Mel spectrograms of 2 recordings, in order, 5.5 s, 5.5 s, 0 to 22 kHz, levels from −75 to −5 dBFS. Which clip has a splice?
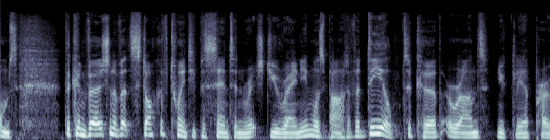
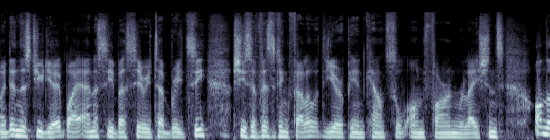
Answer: second; 1 cut; at 1.7 s

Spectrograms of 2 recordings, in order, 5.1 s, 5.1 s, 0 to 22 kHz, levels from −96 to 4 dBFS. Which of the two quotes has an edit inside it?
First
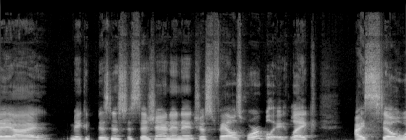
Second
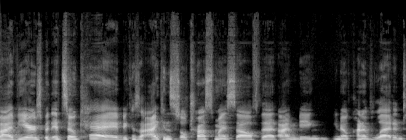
first; 1 cut; at 0.9 s

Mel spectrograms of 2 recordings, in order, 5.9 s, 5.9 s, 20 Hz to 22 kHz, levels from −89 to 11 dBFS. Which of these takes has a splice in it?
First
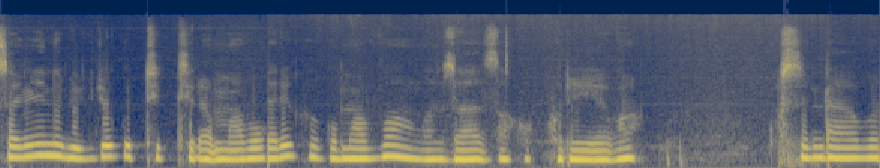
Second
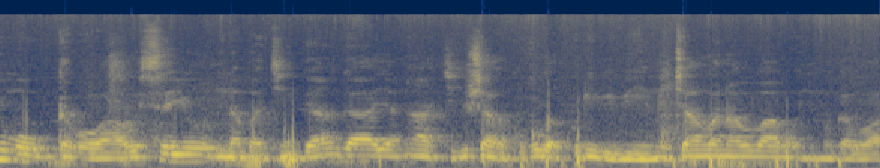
first; 1 cut; at 1.8 s

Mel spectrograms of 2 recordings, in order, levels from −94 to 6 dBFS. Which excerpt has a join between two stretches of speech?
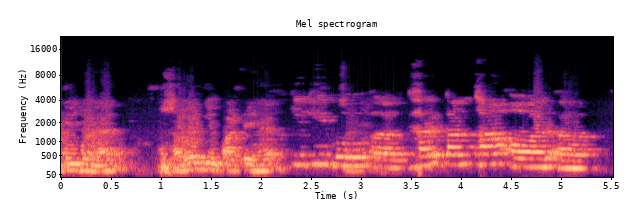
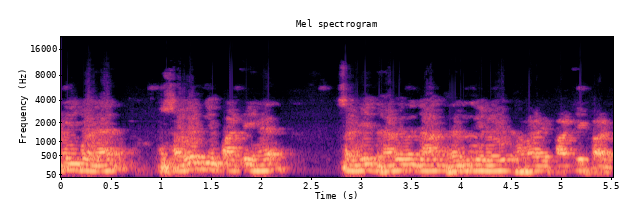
first; 1 cut; at 2.3 s

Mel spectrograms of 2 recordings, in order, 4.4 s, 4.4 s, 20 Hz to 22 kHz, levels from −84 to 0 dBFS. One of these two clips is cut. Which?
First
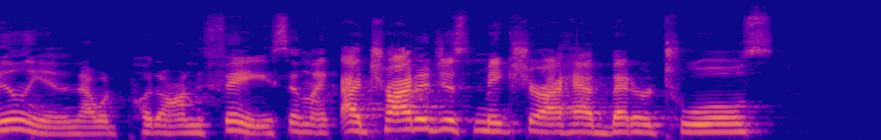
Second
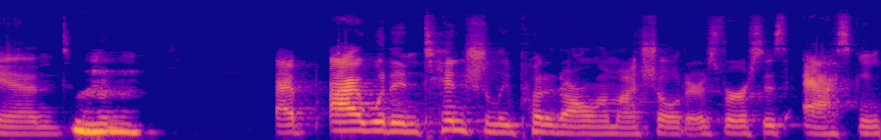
first; 1 cut; at 1.7 s

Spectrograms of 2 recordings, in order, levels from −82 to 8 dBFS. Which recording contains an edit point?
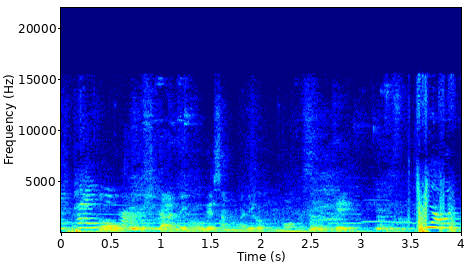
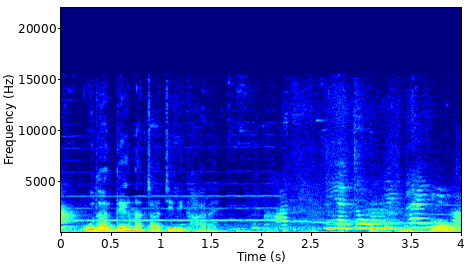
second; 1 cut; at 2.2 s

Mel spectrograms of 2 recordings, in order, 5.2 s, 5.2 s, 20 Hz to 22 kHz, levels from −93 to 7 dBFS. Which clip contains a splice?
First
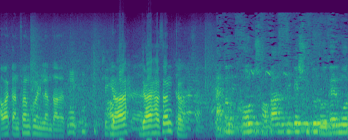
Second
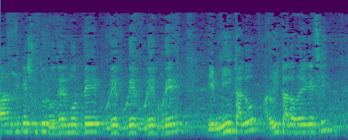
first; 1 cut; at 3.1 s

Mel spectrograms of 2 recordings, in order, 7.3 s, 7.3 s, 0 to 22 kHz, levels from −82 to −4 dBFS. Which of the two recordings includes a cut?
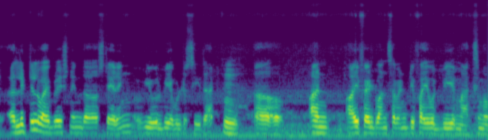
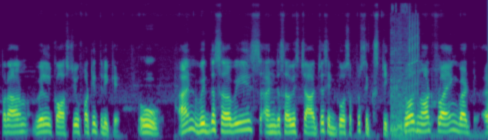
second; 2 cuts; at 2.6 s, 6.0 s

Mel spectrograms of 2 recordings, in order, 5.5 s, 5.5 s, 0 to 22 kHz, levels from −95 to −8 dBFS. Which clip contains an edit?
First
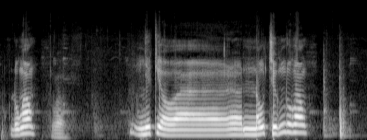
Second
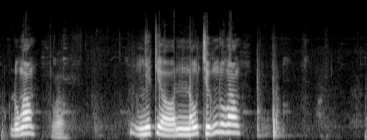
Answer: second; 1 cut; at 2.6 s

